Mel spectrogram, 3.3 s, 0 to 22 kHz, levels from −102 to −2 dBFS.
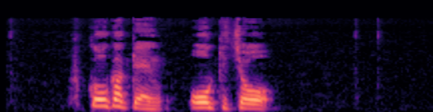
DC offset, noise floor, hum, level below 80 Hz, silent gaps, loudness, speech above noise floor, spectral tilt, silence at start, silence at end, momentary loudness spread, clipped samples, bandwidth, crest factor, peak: under 0.1%; -80 dBFS; none; -78 dBFS; none; -27 LUFS; 55 dB; -6 dB/octave; 0.7 s; 1.25 s; 7 LU; under 0.1%; 11.5 kHz; 18 dB; -12 dBFS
